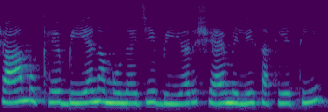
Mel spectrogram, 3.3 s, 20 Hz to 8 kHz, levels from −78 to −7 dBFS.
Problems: none marked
